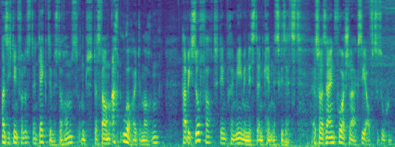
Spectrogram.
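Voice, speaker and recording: An actor playing an elegant, anxious middle-aged minister in a radio drama, giving a formal, precise and earnest account in a husky voice. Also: male voice, fairly low pitch, expressive, fairly quick, slight background noise, lightly acted. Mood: troubled, precise.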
